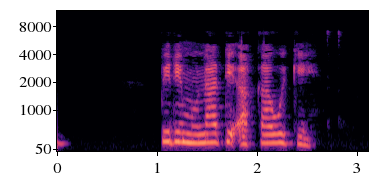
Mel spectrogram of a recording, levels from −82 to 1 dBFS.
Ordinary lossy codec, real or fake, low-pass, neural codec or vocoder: AAC, 32 kbps; real; 7.2 kHz; none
